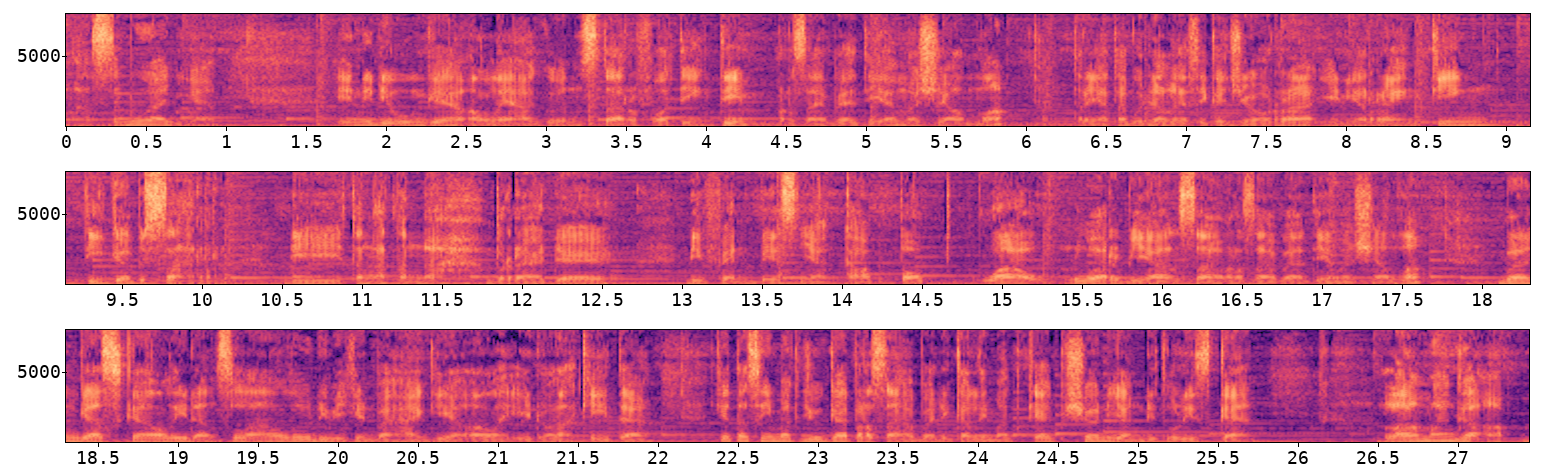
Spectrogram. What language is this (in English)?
Indonesian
